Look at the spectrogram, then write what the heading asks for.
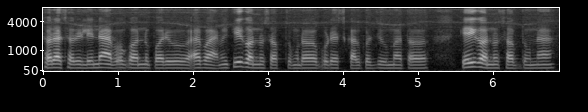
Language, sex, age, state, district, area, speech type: Nepali, female, 60+, West Bengal, Kalimpong, rural, spontaneous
